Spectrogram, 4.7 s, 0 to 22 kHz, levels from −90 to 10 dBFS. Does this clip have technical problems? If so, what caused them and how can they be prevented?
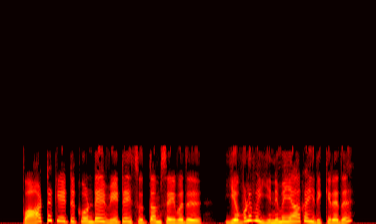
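No, this clip has no technical problems, so there is nothing to prevent.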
